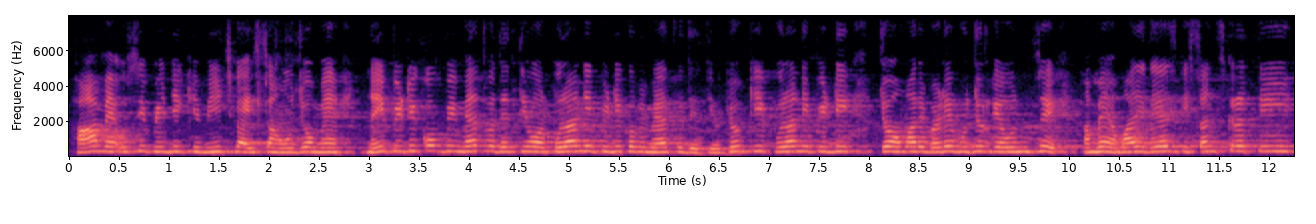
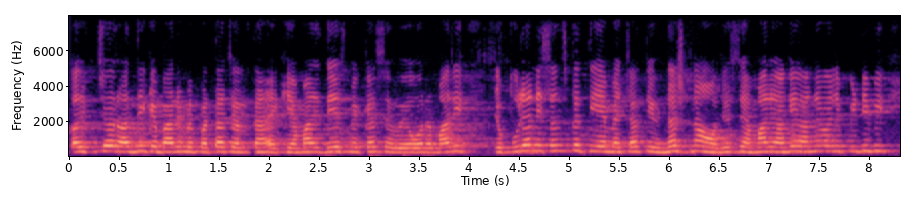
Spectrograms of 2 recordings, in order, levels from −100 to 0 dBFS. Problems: background sounds at intervals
